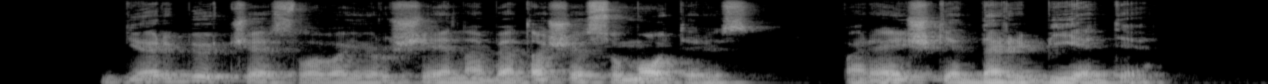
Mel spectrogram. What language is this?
Lithuanian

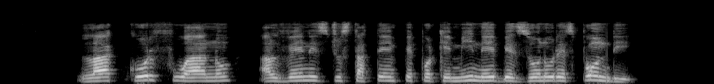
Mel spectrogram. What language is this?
Esperanto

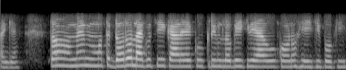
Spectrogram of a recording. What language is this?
Odia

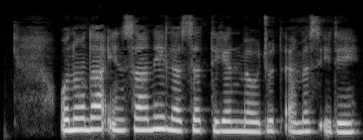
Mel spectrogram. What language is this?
Uyghur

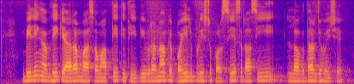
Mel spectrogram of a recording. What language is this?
Maithili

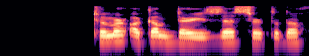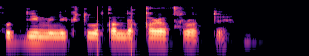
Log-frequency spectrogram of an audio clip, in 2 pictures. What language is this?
Uyghur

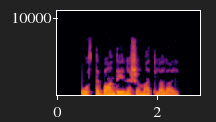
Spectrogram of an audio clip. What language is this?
Pashto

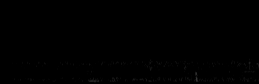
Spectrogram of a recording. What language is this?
Georgian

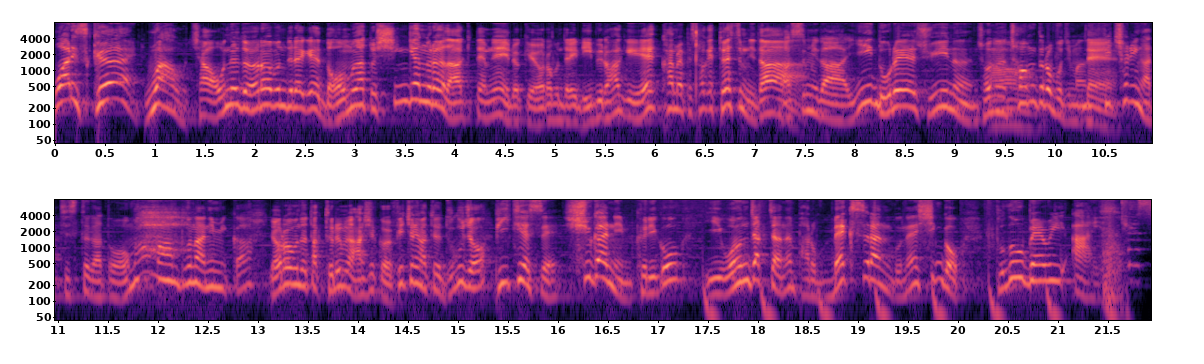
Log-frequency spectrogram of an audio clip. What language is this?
Korean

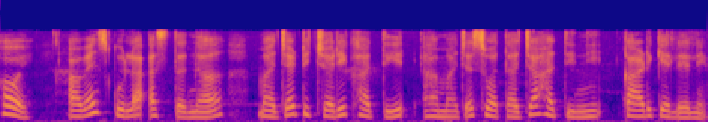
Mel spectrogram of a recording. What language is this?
Konkani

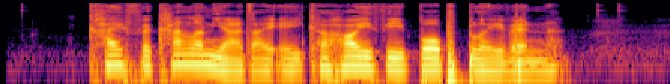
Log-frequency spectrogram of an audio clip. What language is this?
Welsh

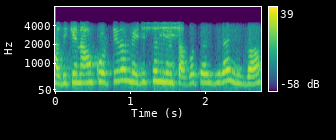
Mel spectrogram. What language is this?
Kannada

